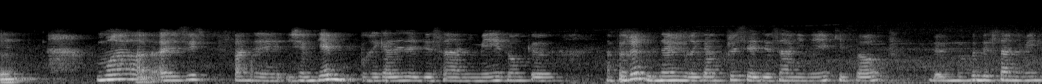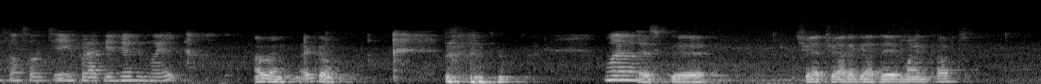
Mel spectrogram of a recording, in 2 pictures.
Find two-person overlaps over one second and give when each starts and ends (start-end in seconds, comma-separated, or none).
none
